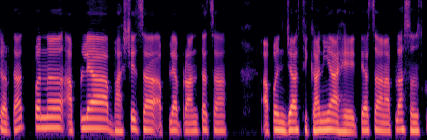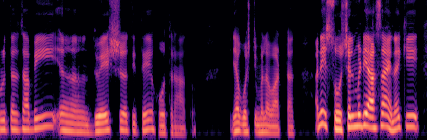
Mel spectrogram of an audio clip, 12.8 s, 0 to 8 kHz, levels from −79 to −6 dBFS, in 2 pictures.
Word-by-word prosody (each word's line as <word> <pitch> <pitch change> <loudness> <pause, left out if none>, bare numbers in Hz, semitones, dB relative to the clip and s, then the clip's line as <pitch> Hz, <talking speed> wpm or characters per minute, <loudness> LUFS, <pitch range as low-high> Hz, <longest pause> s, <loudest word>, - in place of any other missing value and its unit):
करतात. 145 +6 -2 0.2
पण 180 0 +1
अ, 180 -1 +2
आपल्या 170 +5 +2
भाषेचा 145 +3 -2
आपल्या 140 0 -3
प्रांताचा, 130 +1 -3 0.6
आपण 140 +1 0
ज्या 145 +1 +3
ठिकाणी 140 +2 +1
आहे, 125 -4 +2
त्याचा 135 0 -1
अन 130 - 0
आपल्याला 150 +5 -1
संस्कृतीचा 150 +3 -2
बी 165 +4 -1 0.3
अ, - - 0 0.4
द्वेष 135 +4 +2 0.2
तिथे 135 +5 -4
होत 105 -1 -6
राहतो. 90 -3 -13 0.6
या 135 - +2
गोष्टी 115 -1 -4
मला 110 -1 -2
वाटतात, 100 -1 -6 0.3
आणि 230 +3 +3
सोशल 165 +1 +5
मीडिया 210 -1 +7
असा 180 +4 +4
आहे 195 - +5
ना 155 +4 +2
की 200 -2 +1
140 Hz, 150 wpm, -24 LUFS, 125-165 Hz, 0.6 s, मीडिया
